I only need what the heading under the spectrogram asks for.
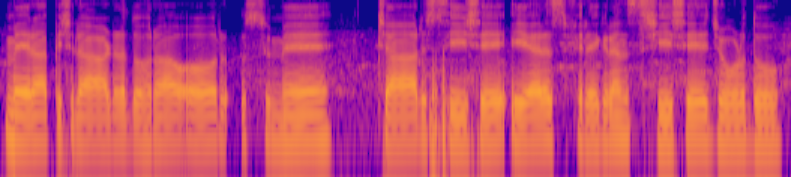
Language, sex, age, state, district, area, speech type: Urdu, male, 30-45, Uttar Pradesh, Lucknow, urban, read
